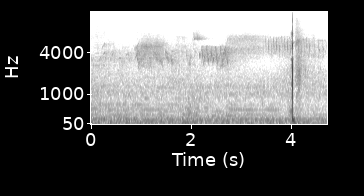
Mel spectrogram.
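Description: A golf club striking a ball once, a single sharp crack about four seconds in, over a steady outdoor background.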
